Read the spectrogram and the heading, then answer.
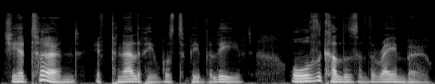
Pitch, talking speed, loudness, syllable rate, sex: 120 Hz, 205 wpm, -19 LUFS, 4.0 syllables/s, male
